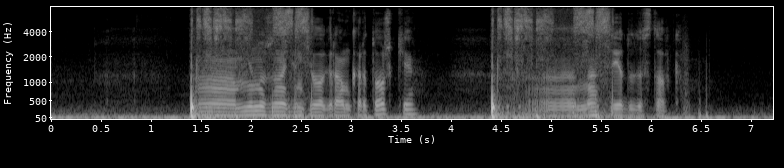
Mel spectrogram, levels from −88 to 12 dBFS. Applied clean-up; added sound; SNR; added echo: none; Writing; -4 dB; none.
